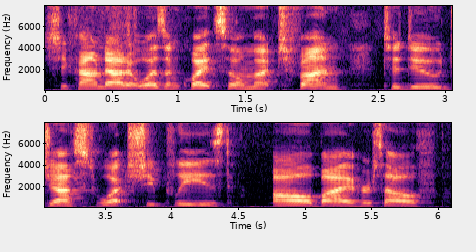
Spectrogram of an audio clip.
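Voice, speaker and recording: A woman's voice: fairly low pitch, little pitch movement, slow pace, sharp tone. A woman reading a children's story aloud and chatting simply and expressively to young listeners.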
